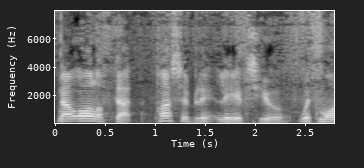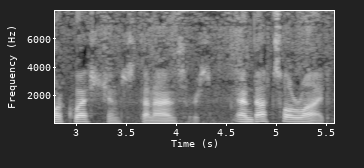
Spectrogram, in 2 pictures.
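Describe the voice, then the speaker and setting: A man's voice: medium pitch, unhurried. A man delivering a reflective spiritual monologue, with flowery, musing phrasing broken by slangy asides. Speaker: spiritual teacher hosting an audio series. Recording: noisy outdoor recording, wind and vehicle noise.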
